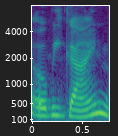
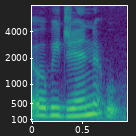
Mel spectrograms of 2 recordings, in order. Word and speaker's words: OB-GYN: it in English residency we say Obi G but some people say Obi Jin people know what you're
